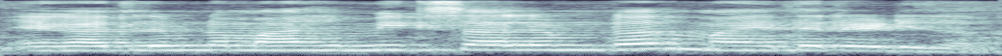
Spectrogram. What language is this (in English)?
Konkani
